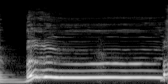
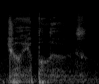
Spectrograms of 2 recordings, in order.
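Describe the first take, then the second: First: Very high, slow, loud sung name; high drawn-out wail. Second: Whispered name; breathy whisper. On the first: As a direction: stretch it out high like a siren. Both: Acted. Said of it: "live performance of the sound clip".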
